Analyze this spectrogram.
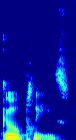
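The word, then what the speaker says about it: gopls: works with go is called go PLS which I think is pronounced go please like go please do this so that's that's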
